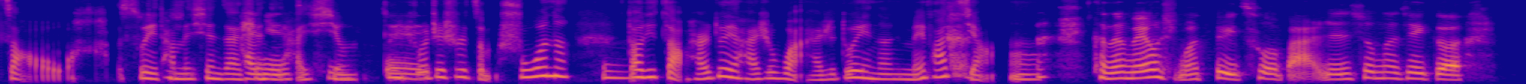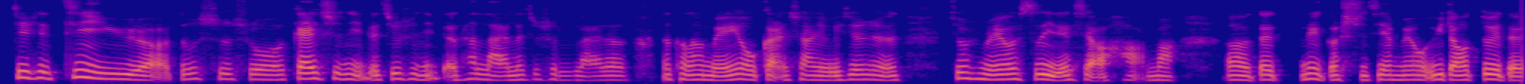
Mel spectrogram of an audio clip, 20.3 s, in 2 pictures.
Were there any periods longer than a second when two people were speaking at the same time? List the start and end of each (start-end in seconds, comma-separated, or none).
1.6-2.9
